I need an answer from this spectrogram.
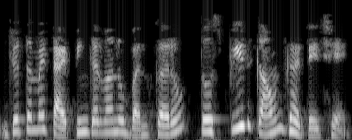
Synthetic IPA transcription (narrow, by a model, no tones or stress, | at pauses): d͡ʒot̪əmeʈajpiŋɡkəɾʋanũbənd̪̚kəɾot̪ospiɽkaũɳʈ̚ɡʱəʈet͡ʃʰe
